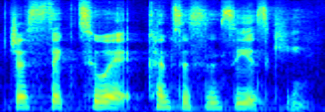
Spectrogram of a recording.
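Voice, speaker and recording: Low-pitched woman with some vocal fry. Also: level tone, brisk, a little mellow. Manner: conversational, explains practical advice. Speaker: esthetician, interview guest. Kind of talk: explanatory interview talk.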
